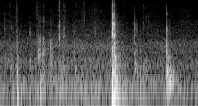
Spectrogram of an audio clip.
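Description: Plastic child-safety lock on a hot tub cover being worked by hand: small clicks and rattles, with one sharp click about one and a half seconds in.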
